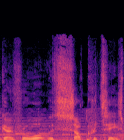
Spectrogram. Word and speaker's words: Socrates: It is pronounced Socrates. Thank you.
